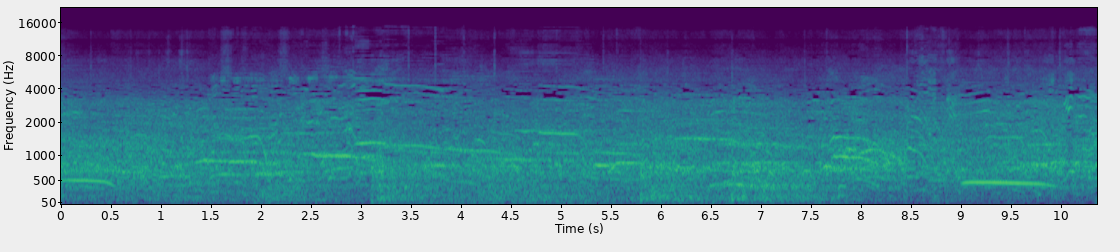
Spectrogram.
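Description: Arena crowd of many voices shouting and chanting at once, a steady din. Near the end one voice rises above it with a long shout that falls slightly in pitch.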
